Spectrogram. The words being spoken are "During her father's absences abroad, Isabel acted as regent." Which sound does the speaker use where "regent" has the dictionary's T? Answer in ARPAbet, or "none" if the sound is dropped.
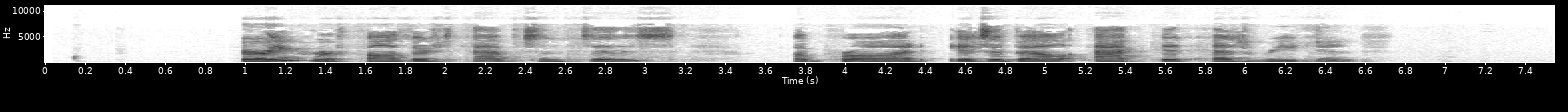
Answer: T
